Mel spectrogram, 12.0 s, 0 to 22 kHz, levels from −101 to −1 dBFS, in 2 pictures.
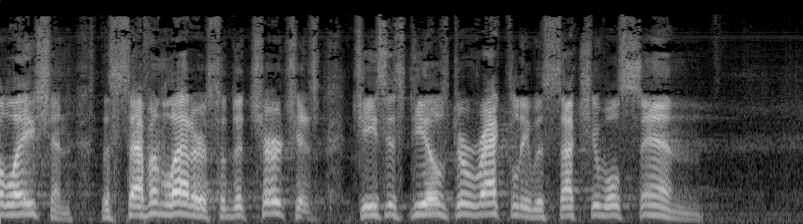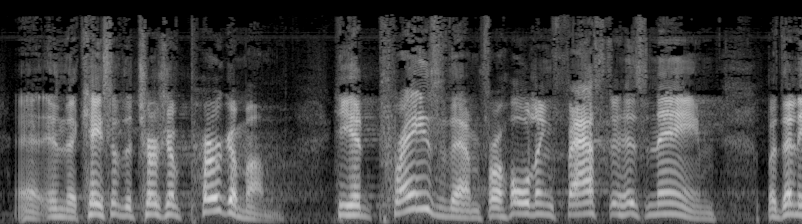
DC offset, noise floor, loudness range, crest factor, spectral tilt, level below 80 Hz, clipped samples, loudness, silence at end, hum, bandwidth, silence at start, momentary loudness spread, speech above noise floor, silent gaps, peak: under 0.1%; -64 dBFS; 4 LU; 24 dB; -3.5 dB/octave; -68 dBFS; under 0.1%; -26 LUFS; 0 s; none; 16.5 kHz; 0 s; 14 LU; 37 dB; none; -4 dBFS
